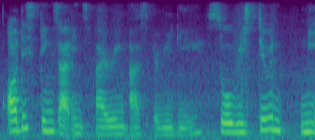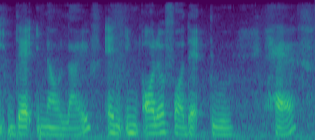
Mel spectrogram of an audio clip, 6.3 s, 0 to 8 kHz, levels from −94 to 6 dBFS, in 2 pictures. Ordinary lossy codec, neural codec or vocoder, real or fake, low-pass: none; none; real; 7.2 kHz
